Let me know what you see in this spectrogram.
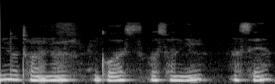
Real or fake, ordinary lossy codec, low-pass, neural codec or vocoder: real; none; 7.2 kHz; none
